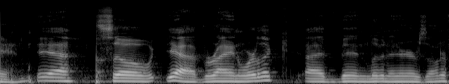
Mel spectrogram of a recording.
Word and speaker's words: Werlich: We got Ryan Werlich. Werlich. So you all know. That's how you say it.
